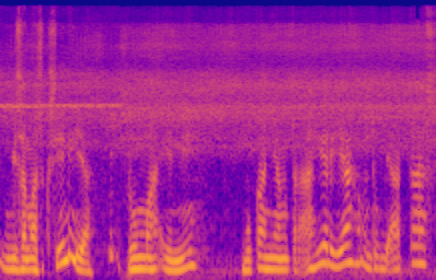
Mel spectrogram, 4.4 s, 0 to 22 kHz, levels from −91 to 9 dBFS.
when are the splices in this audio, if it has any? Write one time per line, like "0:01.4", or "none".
0:01.1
